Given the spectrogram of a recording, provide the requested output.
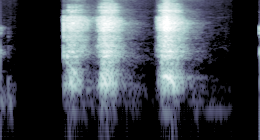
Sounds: Sniff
